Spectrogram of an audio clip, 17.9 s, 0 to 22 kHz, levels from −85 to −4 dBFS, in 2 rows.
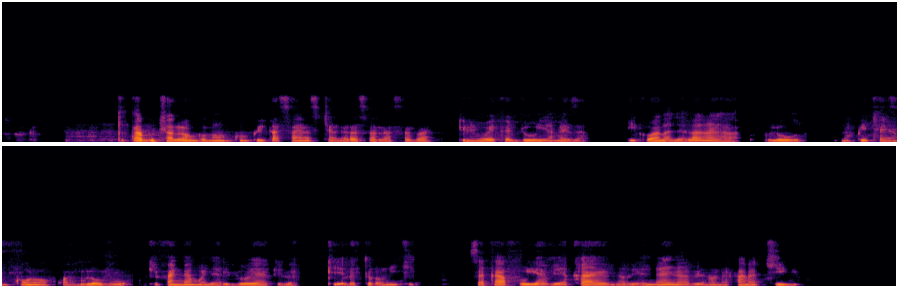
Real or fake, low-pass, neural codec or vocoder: fake; 7.2 kHz; codec, 32 kHz, 1.9 kbps, SNAC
